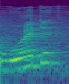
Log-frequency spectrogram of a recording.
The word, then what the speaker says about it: would: So would, should, could. Would, should, could. Okay, so that's the last sound of OU. Also, when we're doing that, the L is silent.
